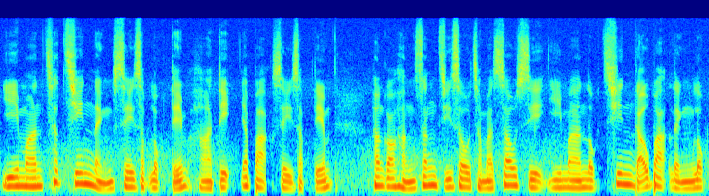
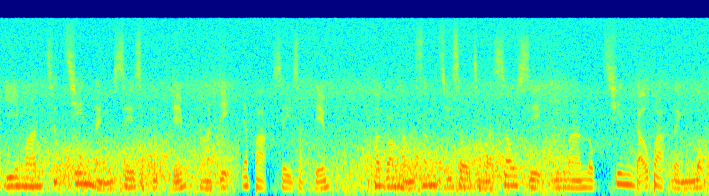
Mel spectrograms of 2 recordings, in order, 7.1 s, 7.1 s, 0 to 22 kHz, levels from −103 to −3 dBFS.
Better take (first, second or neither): first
